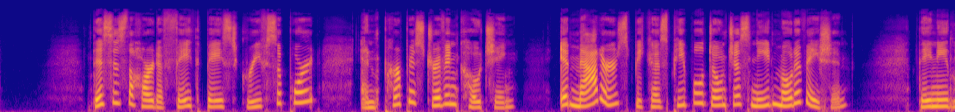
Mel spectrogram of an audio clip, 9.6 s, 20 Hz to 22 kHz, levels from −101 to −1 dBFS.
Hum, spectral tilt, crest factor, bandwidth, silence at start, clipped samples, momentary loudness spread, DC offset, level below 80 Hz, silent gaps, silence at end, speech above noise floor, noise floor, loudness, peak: none; -3 dB/octave; 20 dB; 14.5 kHz; 0.95 s; under 0.1%; 9 LU; under 0.1%; -50 dBFS; none; 0 s; 47 dB; -69 dBFS; -22 LUFS; -4 dBFS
